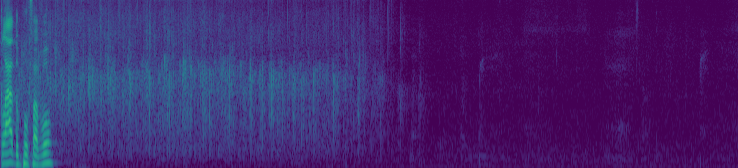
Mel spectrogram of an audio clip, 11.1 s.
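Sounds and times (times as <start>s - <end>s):
speech: 0.0s - 1.0s
audience applauding: 0.0s - 6.4s.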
